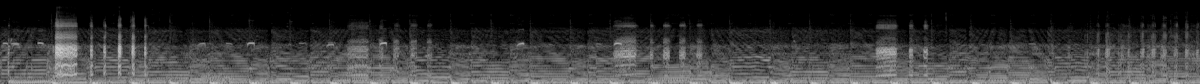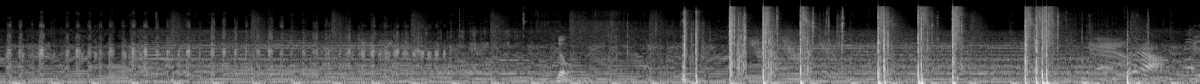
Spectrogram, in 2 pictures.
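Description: Duck call blown in quacking notes over background music with a steady rhythm. Near the end comes a quick run of sharp, very loud bangs.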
